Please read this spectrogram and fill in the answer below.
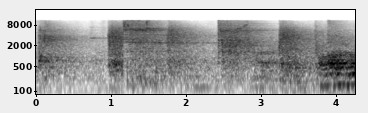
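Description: Steel training longswords clashing in sparring: about five sharp blade strikes, each ringing on in the hall's echo.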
